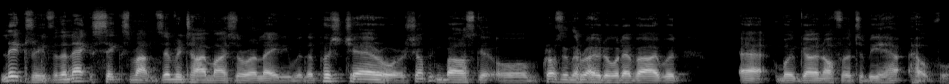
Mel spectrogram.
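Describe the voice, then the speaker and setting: A man speaks at a fairly quick pace in a fairly low pitch, with a British accent. The recording is very clean, with a silent background. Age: 60s. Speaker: entrepreneur and CEO mentor. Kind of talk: podcast interview.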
